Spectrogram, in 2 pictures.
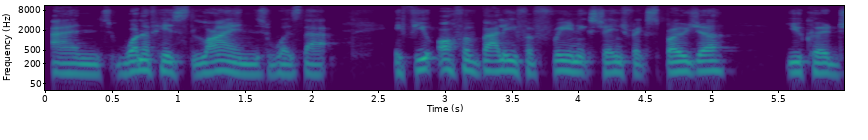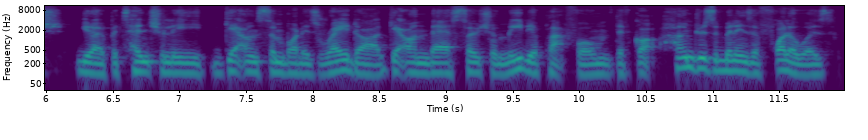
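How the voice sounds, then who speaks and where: A man in his thirties, a guest on a podcast. He speaks in a fairly low voice and tells his story in a loose, rambling way, with many casual fillers. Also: a little fast. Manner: relaxed, rambling, heavy on "you know" fillers.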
